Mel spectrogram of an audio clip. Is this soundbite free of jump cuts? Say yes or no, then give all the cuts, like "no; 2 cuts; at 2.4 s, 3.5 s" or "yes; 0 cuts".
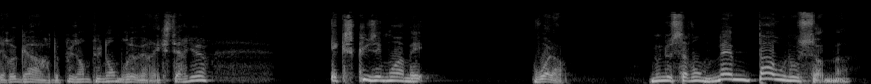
yes; 0 cuts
